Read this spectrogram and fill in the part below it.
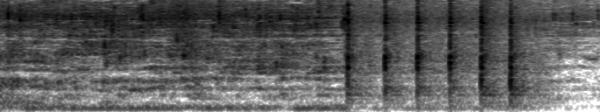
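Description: Lightly pre-boiled dal goes into a cooking pot with a soft wet slither, followed by six quick, evenly spaced taps of a utensil against the pot's rim, close and clear.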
